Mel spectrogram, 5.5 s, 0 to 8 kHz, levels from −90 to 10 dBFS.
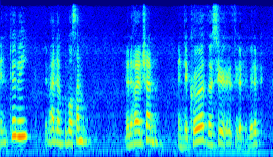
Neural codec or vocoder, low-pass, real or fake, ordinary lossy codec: codec, 16 kHz, 0.5 kbps, FunCodec, trained on LibriTTS, 25 frames a second; 7.2 kHz; fake; none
